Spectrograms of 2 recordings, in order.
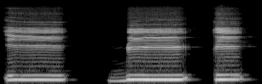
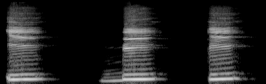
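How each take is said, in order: First: Slow, stretched "ई बी ती" with long ee sounds; overly long vowels in "ई बी ती" as a teacher's wrong demo; wrong drawn-out vowels. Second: "ई बी ती" said with crisp short ee sounds; correct, quick ee in "ई बी ती" as a teacher's right demo; short clear ee vowels. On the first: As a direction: drag out the vowels in "ई बी ती" as the wrong example. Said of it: "ये गलत है". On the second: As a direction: keep the ee in "ई बी ती" short and clean. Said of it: "ये मारूफ आवाज है". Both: Shown as a demonstration.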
